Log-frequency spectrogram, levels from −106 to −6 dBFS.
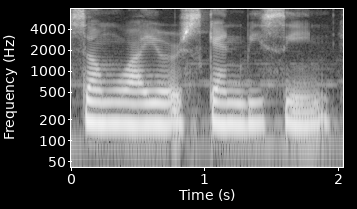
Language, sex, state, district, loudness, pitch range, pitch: English, female, Assam, Kamrup Metropolitan, -17 LUFS, 170-180 Hz, 175 Hz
